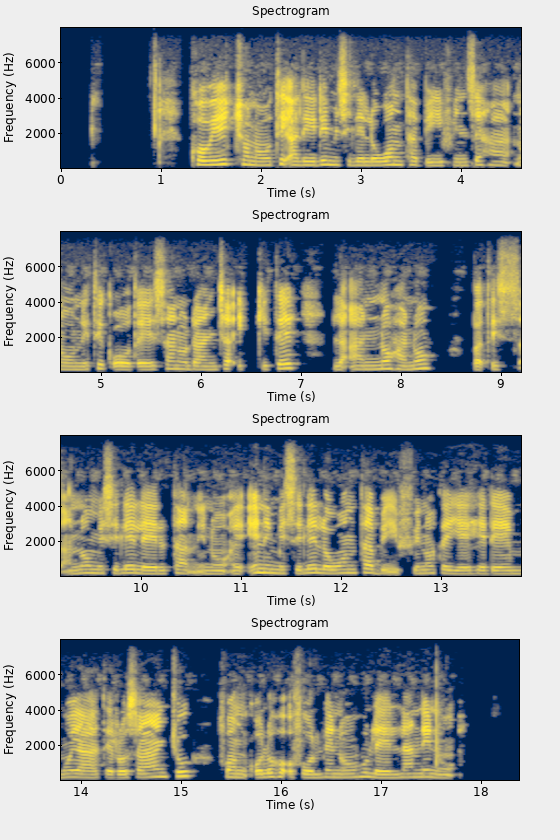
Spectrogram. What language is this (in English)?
Sidamo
